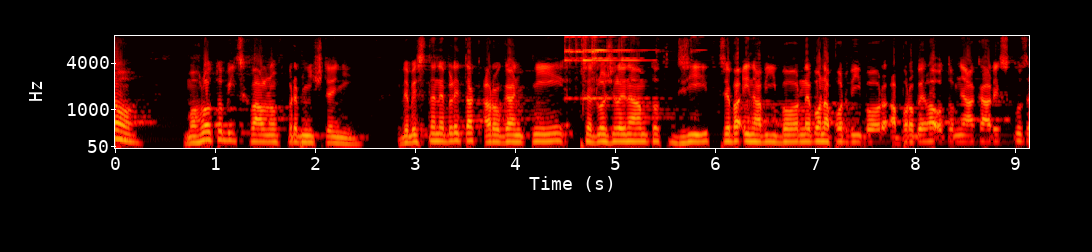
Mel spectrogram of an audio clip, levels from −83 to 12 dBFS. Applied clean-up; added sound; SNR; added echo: classical method spectral subtraction.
